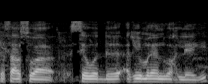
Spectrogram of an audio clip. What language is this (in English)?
Wolof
